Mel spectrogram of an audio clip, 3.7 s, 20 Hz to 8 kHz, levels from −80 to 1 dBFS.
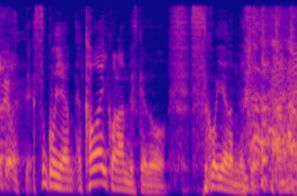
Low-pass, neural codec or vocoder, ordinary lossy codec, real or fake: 7.2 kHz; none; none; real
